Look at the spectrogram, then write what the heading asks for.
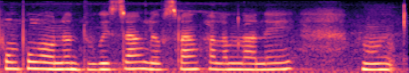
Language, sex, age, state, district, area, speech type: Bodo, female, 18-30, Assam, Udalguri, rural, spontaneous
